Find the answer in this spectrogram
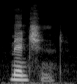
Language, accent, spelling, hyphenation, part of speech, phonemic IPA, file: English, US, mentioned, men‧tioned, verb, /ˈmɛnʃənd/, En-us-mentioned.ogg
- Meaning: simple past and past participle of mention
